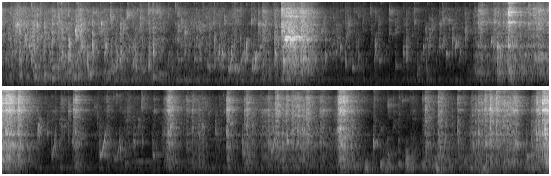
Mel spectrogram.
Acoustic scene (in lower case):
kitchen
